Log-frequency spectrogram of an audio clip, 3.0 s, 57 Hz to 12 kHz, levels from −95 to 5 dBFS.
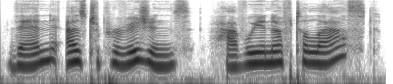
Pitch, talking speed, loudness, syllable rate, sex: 215 Hz, 185 wpm, -16 LUFS, 4.8 syllables/s, female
